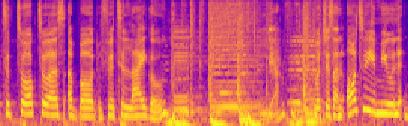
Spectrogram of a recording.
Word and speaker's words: vitiligo: Can you pronounce the word for me? Because I hear so vitiligo. – Because I hear so many different pronunciations, you know.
